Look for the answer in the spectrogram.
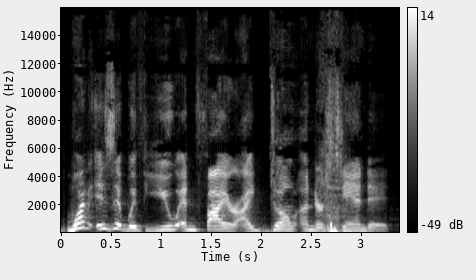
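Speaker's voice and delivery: ordinary talk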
